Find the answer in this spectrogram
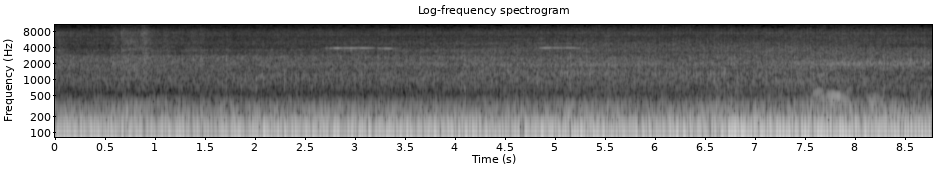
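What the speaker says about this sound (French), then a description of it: "un tracteur et un camion qui traversent la rivière" Heavy engines of a tractor and a truck rumble and idle steadily throughout as they cross a river, with a continuous low drone and occasional faint high whines.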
